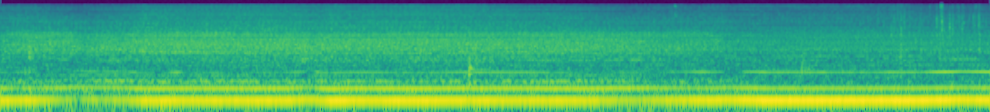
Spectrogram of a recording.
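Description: Mini excavator's diesel engine running steadily while it works, with a few sharp clicks near the end.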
